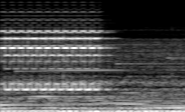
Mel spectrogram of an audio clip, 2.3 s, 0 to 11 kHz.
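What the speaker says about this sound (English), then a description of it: "The sudden ringing of the phone startled everyone in the room." A telephone rings in the video game 428: Shibuya Scramble, a bright electronic trill that sounds clearly for about a second before cutting off, leaving a low background hum.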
